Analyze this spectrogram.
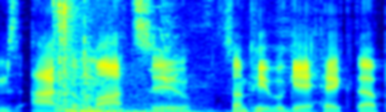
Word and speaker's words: Akamatzu: uh if you guys don't know how to pronounce my name my name is akamatsu some people get hick up on it hope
